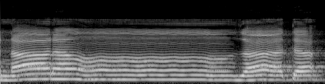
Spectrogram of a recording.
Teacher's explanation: 2 زبر کی تنوین کے بعد حروف اخفا کے 15 حرفوں میں سے زال ہے، اس لیے یہاں اخفا کا قاعدہ ہوگا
